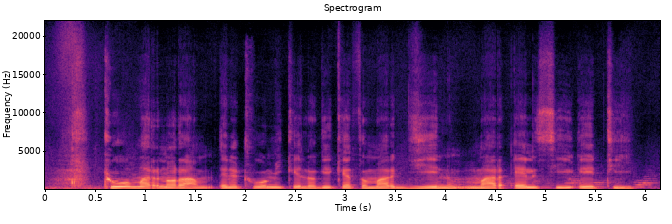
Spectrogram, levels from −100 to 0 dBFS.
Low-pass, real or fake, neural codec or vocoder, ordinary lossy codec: none; fake; codec, 44.1 kHz, 7.8 kbps, Pupu-Codec; none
